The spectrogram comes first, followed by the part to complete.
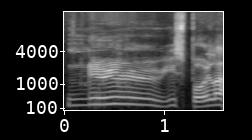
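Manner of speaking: high, drawn-out no; hammed-up complaint at a spoiler; mock protest. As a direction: stretch the no in playful dismay. Voices a viewer's mock protest.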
